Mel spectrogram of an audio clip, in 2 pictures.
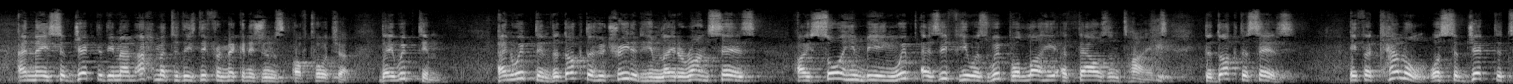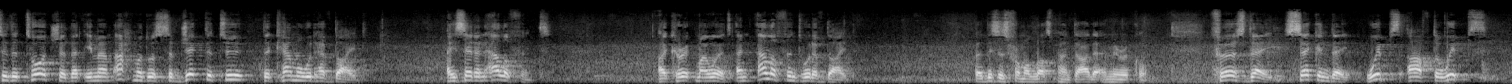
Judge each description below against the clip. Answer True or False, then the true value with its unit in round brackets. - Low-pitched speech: False (195 Hz)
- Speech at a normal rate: True (180 wpm)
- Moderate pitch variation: True (4.0 semitones)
